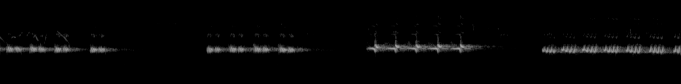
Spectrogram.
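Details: Mockingbird singing in bursts of rapid, evenly spaced chirps, each burst a repeated note, with a brief rising trill midway, separated by short pauses; no other sounds.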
